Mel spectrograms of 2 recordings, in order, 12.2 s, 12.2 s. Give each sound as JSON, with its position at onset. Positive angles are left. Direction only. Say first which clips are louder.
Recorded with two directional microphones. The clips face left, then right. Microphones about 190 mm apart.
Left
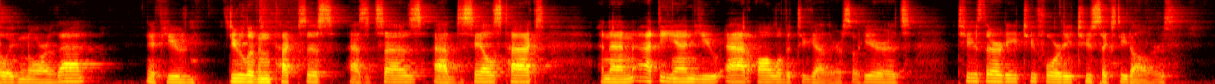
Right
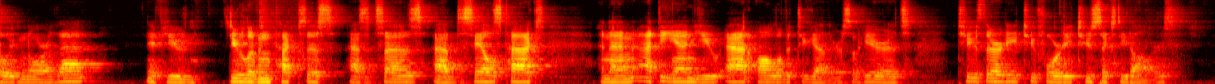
{"t": 0.3, "sound": "speech", "louder": "left 5 dB", "side_deg": 55}
{"t": 1.5, "sound": "speech", "louder": "left 5 dB", "side_deg": 65}
{"t": 2.2, "sound": "speech", "louder": "left 7 dB", "side_deg": 50}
